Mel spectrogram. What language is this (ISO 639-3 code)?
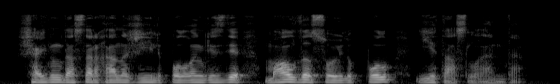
kaz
